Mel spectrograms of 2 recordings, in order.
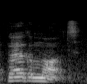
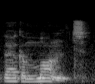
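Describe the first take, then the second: First: No N sound comes before the final T. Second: An N sound is added before the final T. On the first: The speaker calls it right. "there's no N in the word" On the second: The speaker calls it wrong. "I do hear a lot of people say bergamot, which really frustrates me"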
